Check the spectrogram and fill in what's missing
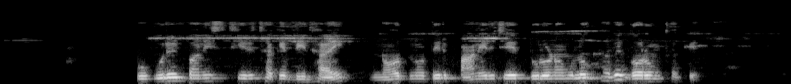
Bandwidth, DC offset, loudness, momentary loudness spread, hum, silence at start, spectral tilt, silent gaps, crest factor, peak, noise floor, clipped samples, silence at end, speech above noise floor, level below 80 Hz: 8 kHz; under 0.1%; -16 LUFS; 14 LU; none; 1.4 s; -4 dB/octave; none; 16 dB; -2 dBFS; under -90 dBFS; under 0.1%; 0.95 s; over 74 dB; -58 dBFS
